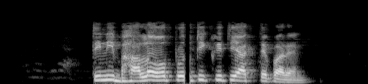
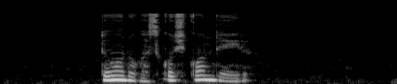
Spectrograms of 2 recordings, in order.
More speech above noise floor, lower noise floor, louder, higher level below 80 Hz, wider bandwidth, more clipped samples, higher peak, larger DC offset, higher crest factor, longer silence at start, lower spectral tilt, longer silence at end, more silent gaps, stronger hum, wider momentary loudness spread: first, 59 dB vs 45 dB; first, -72 dBFS vs -65 dBFS; first, -13 LUFS vs -21 LUFS; first, -52 dBFS vs -64 dBFS; second, 7.6 kHz vs 11.5 kHz; neither; first, -2 dBFS vs -8 dBFS; neither; about the same, 14 dB vs 16 dB; about the same, 0.95 s vs 1 s; about the same, -6 dB/octave vs -6.5 dB/octave; second, 0.65 s vs 1.5 s; neither; neither; second, 7 LU vs 17 LU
